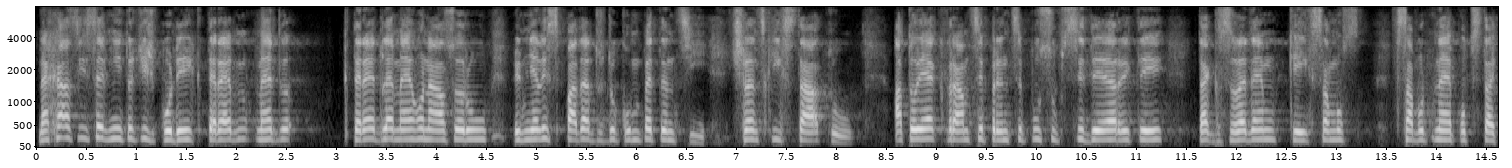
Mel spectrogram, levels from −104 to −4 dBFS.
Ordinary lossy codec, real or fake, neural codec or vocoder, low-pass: none; fake; codec, 16 kHz, 8 kbps, FunCodec, trained on Chinese and English, 25 frames a second; none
